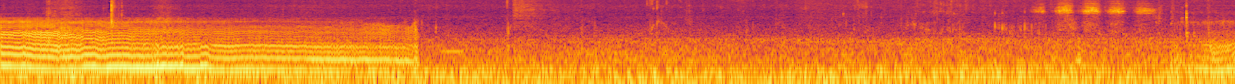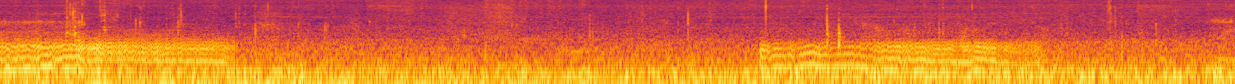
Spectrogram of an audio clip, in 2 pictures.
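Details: Yard kittens being fed barbecue meat give three drawn-out, wavering meows: a long one at the start lasting about two seconds, then two shorter rising-and-falling cries some four seconds apart, over steady background noise and eating sounds.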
